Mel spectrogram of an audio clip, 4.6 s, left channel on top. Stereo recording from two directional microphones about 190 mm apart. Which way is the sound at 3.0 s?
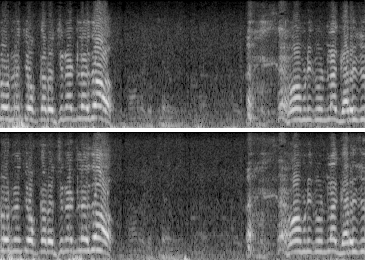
40° right (ahead or behind).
